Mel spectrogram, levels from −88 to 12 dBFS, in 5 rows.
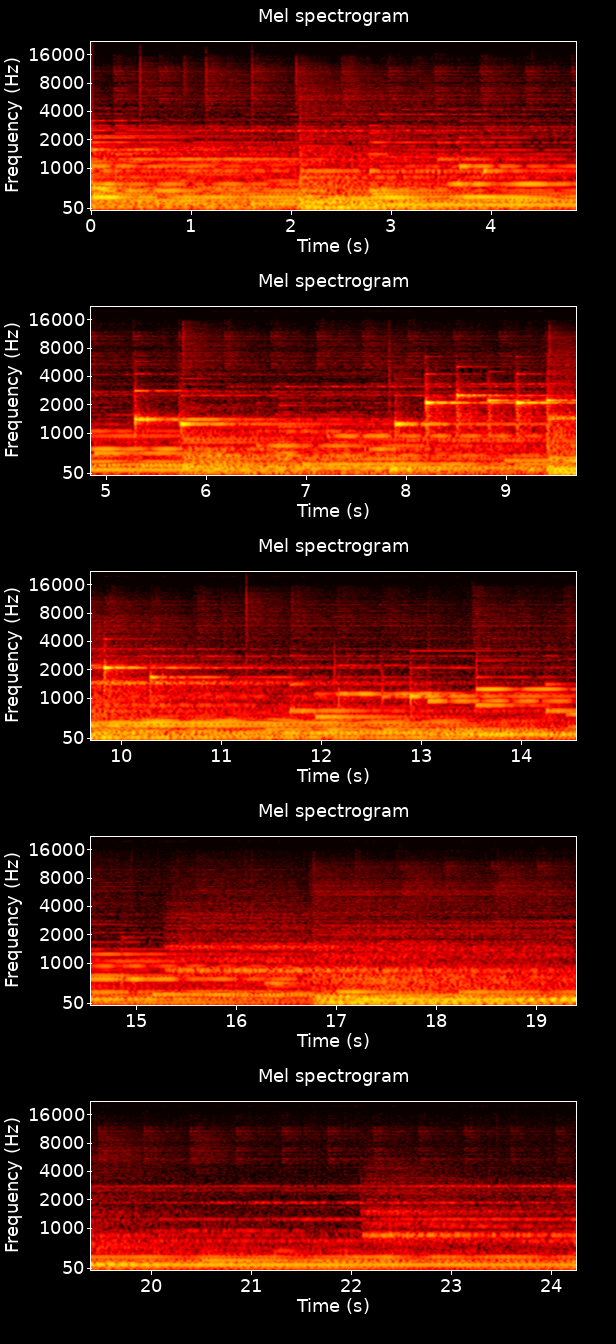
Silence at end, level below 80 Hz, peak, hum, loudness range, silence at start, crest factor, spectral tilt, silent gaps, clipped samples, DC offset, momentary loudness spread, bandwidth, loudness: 0 s; -32 dBFS; -2 dBFS; none; 9 LU; 0 s; 20 dB; -8 dB/octave; none; under 0.1%; under 0.1%; 12 LU; 12.5 kHz; -23 LUFS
